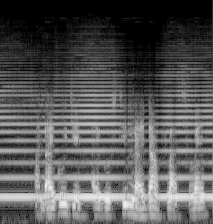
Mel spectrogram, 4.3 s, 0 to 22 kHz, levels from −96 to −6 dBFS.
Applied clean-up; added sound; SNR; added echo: neural mask model RNNoise.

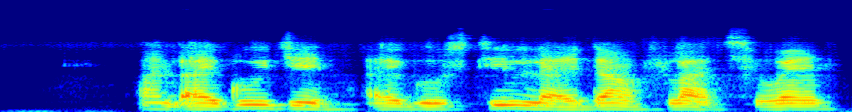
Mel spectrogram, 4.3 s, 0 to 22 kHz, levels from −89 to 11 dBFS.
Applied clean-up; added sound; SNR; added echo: neural mask model Resemble Enhance denoiser.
